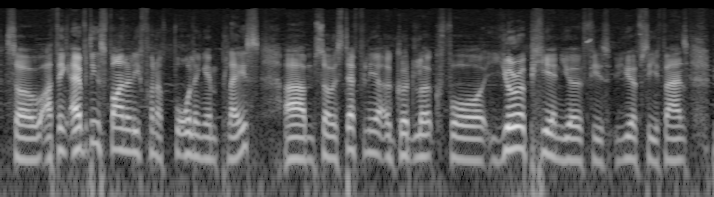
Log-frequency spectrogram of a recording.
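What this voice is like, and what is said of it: English accent. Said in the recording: “your English accent really classes the place up a little bit”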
